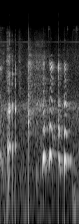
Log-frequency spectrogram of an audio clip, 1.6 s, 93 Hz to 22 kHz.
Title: burping contest part 2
